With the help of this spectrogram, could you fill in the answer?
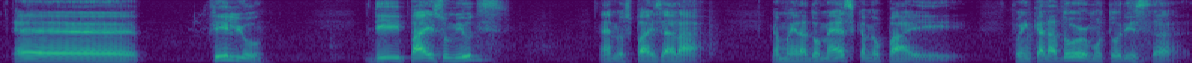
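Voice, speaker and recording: A man with a medium pitch and ordinary pitch variation talks at a very slow pace, leaving long, frequent pauses. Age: 60s. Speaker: restaurant owner. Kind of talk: podcast interview.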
